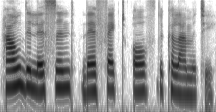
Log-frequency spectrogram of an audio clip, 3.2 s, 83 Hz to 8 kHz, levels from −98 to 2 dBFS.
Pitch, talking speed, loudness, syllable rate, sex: 200 Hz, 150 wpm, -17 LUFS, 4.8 syllables/s, female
